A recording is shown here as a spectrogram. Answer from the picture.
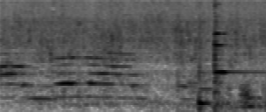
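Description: Small turmeric-coated fish frying in oil in a steel pan, with a steady low sizzle and a metal spatula clicking against the pan about one and a half seconds in.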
